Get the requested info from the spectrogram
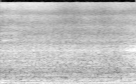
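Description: A steady low rumble and hum with a faint hiss, unchanging throughout.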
